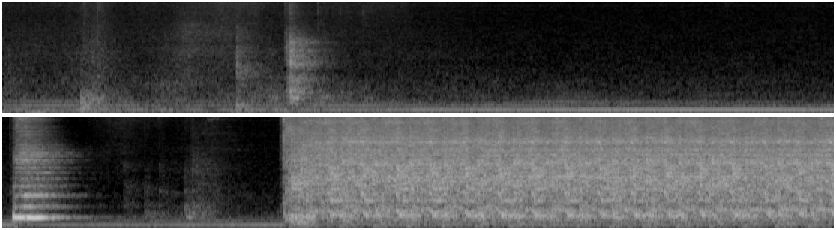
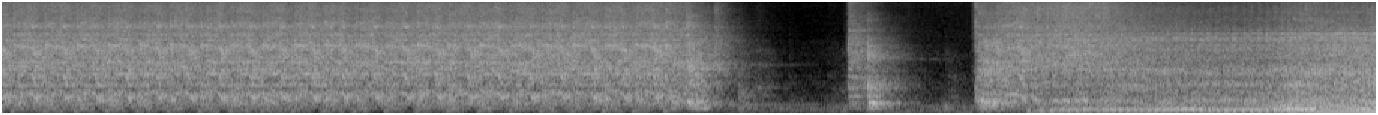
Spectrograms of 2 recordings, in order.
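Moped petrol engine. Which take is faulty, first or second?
first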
